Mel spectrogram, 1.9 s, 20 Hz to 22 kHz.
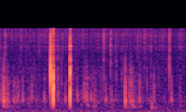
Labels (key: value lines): label: biophony, sea urchins (Echinidae)
recorder: SoundTrap 600 or HydroMoth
